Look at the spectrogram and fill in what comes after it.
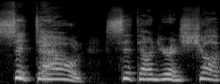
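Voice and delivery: very high, shrill, bossy, drawn-out yell. Retelling how a lady at the accident scene yelled: imitating someone yelling. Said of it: "yelling at me".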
